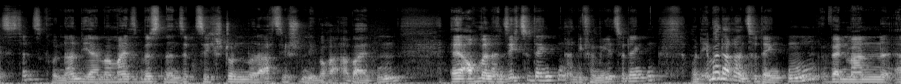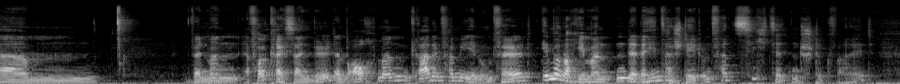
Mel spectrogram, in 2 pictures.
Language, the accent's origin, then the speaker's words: German; North Rhine-Westphalia, Germany; weil ich komme ja aus dem Ruhrgebiet.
